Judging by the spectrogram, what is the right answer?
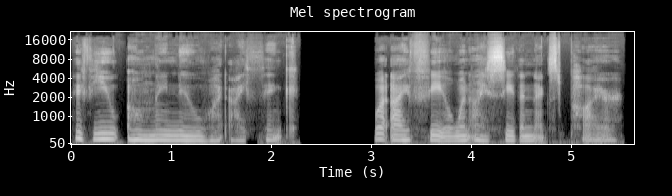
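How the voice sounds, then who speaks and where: A woman voicing an earnest, tender, quick-witted young sorceress in dramatic fantasy video game dialogue. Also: deep voice, steady tone, vocal fry, darkish tone, dry recording, studio quality, exaggerated voice. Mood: grave, hushed.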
